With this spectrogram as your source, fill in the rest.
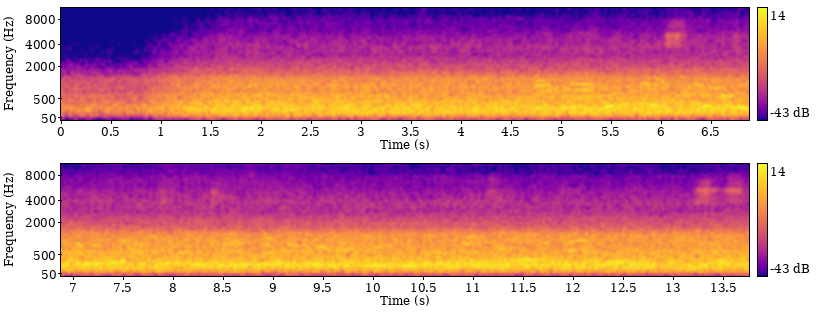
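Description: Tractor engines rumble as a column of tractors drives slowly past.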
